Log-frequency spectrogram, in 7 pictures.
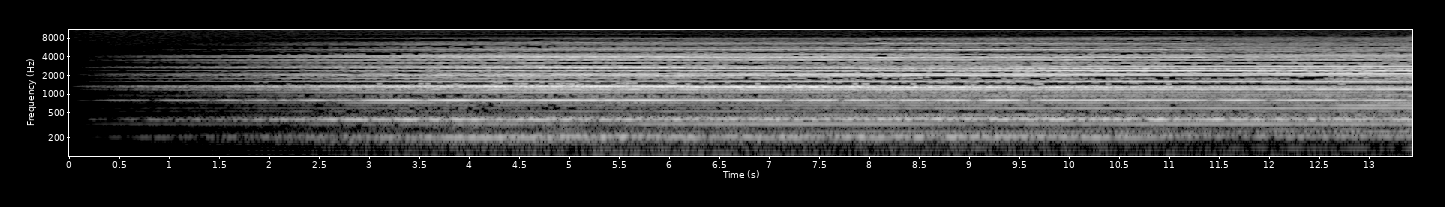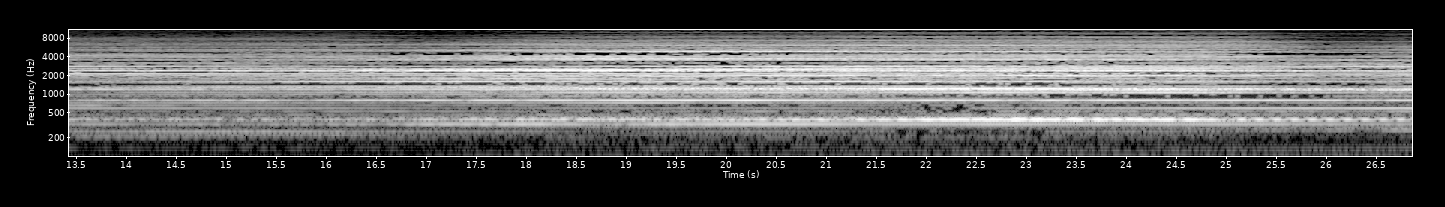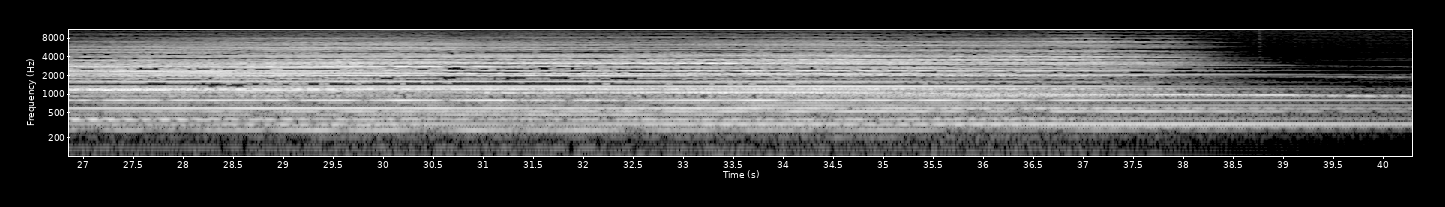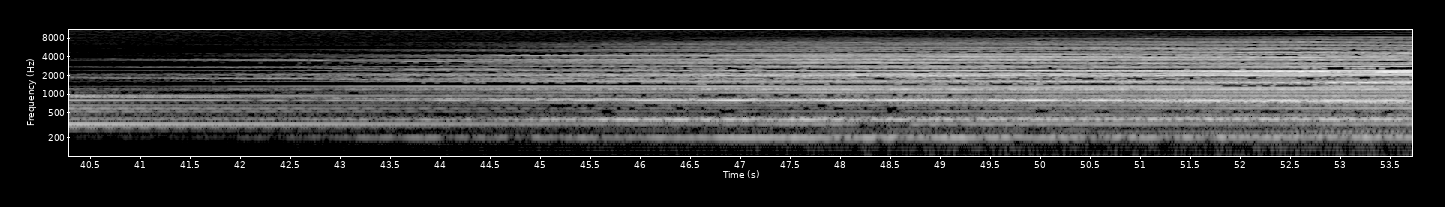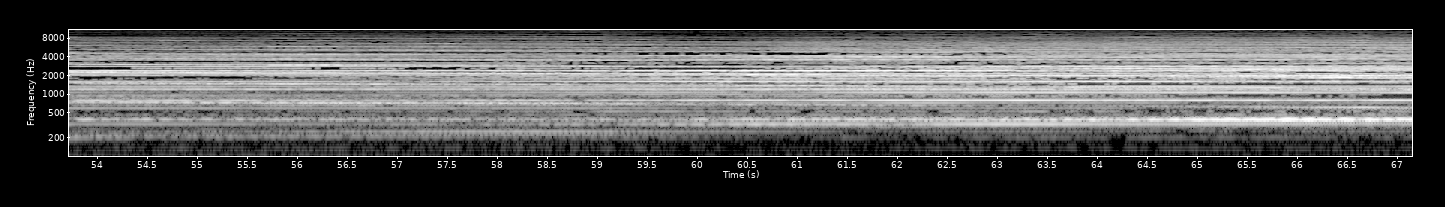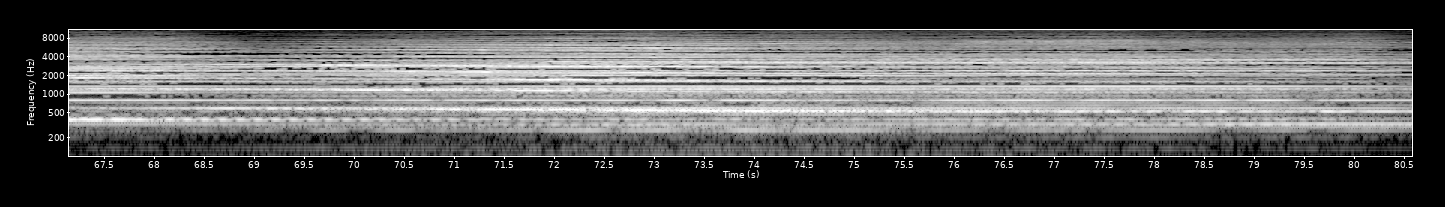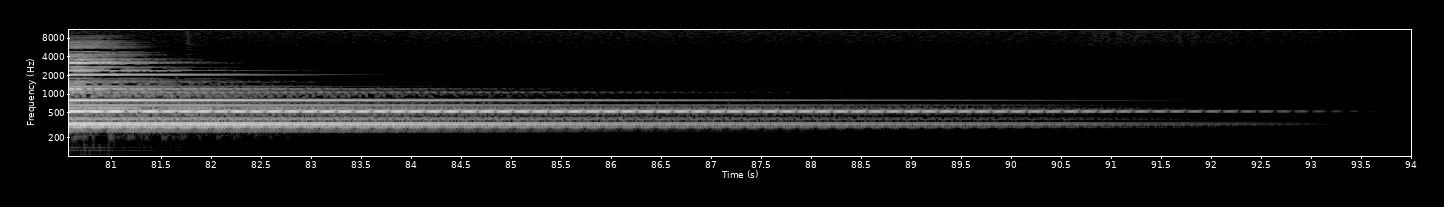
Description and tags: breath to sitar2
Just some examples of processed breaths form pack "whispers, breath, wind". Comb-filter patch in which a granular timestretched version of a breath is the 'noisy' exciter of the system (max/msp) resulting in a somewhat sitar-like sound.
As used in the composition "The Sigh"
composition, string, drone, breath, electronic-music, soundtrack, sitar, processed, air, atmospheric, tension, eery, suspense, high, comb-filter, electronic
